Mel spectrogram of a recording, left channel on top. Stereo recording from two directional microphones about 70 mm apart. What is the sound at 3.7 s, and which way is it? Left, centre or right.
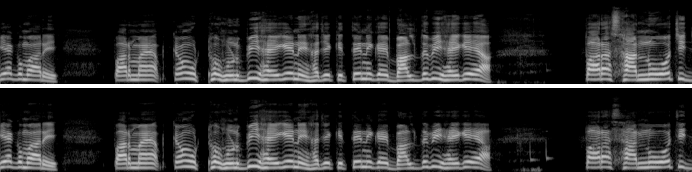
Speech, left.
